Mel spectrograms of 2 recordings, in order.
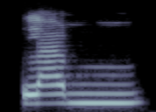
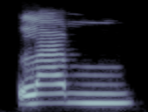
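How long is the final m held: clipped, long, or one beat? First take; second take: one beat; one beat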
